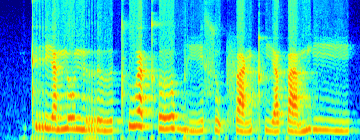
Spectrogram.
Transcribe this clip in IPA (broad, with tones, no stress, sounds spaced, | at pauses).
t r i˧ a̯ n o˧ n r ɯː˩˦ tʰ u˥˩ a̯ kʰ ɤː˦˥ b iː˩˦ s u˨˩ ʔ f a˩˦ ŋ pʰ i˩˦ a̯ p a˩˦ m j iː˧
